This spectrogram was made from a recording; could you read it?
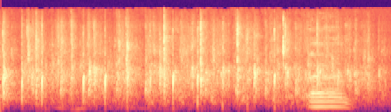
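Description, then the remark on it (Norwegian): A small round of applause at a festival in Kopervik: a few seconds of scattered, crackling hand claps from a modest group, with a brief voiced call or whoop rising near the end. “Ja, med en liten applaus.”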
